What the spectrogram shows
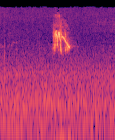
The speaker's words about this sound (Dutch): Als we dit horen, maar iets explosiever, dan, is het een... dan hebben we een duimpieper. Dus ik zal het even laten horen. Dit, je hoorde net die huis, huismus. Duimpieper klinkt zo.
